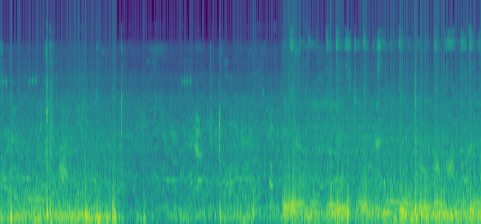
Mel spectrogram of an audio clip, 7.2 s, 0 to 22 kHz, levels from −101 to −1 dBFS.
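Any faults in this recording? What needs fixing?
A steady buzz at about 109 Hz runs under the sound for the whole clip, and everything plays roughly 1.16 times too fast while keeping close to its normal pitch. This is a block size mismatch (truncated): one stage hands over longer blocks than the next stage takes in, which fits 512-sample blocks being written, so the tail of every block is dropped. Those regular cuts create the buzz at the block rate and shorten the audio by the ratio of the two sizes. To prevent it, make both stages agree on one block size, or place a buffer between them that holds leftover samples instead of discarding them.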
